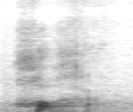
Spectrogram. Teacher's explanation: esa H tuvo un sonido, era un sonido aspirado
